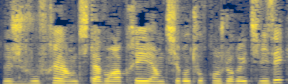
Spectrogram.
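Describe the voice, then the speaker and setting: Speaking very fast in a level, medium-pitched voice, a woman with a French accent runs a live makeup tutorial. She's chatty, says hello to viewers and makes self-mocking asides.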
